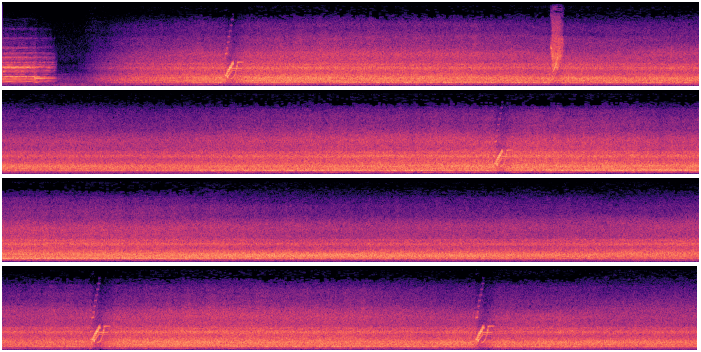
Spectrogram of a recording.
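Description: Calm game music plays steadily.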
